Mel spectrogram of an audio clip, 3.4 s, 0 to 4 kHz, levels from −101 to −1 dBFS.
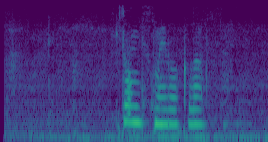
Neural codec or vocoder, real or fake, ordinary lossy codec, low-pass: codec, 16 kHz in and 24 kHz out, 1.1 kbps, FireRedTTS-2 codec; fake; none; 3.6 kHz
